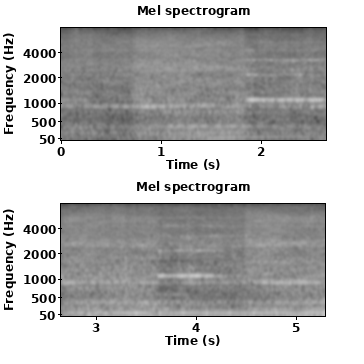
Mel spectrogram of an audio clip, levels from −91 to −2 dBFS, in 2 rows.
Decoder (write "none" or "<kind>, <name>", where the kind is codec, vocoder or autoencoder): codec, DAC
